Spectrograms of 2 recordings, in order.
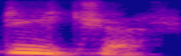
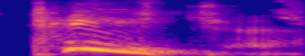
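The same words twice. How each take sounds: First: Both syllables get equal, full force. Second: The first syllable is stressed; the second is weak. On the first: The speaker calls it wrong. "It's not teacher" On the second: The speaker calls it right. "The second syllable is for swallowed"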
